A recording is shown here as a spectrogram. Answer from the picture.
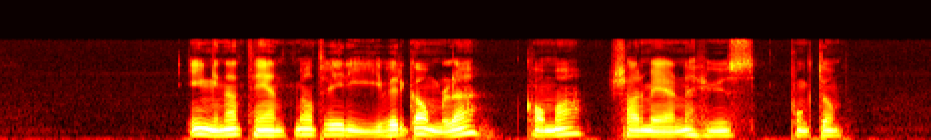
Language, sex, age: Norwegian, male, 32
